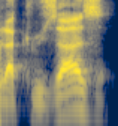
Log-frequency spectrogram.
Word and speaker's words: La Clusaz: Or, personne dirait la Clusaz.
